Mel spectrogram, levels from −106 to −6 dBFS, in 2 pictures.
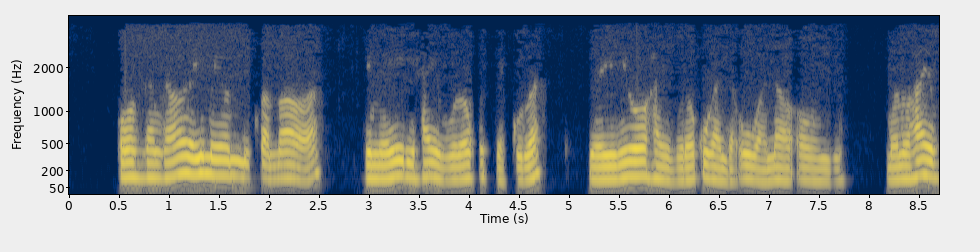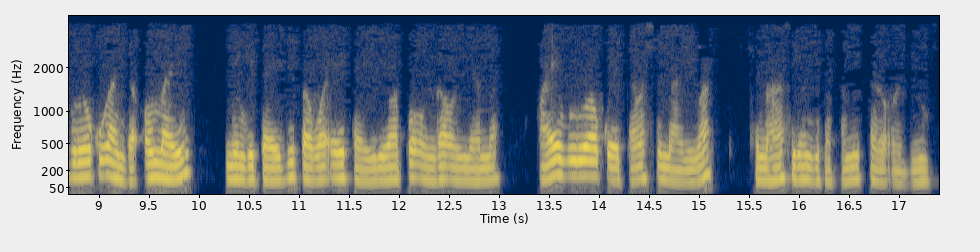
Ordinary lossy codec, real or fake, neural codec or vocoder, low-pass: MP3, 24 kbps; real; none; 3.6 kHz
